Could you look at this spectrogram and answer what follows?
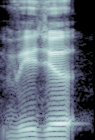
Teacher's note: جیم کو ہلا کر پڑھنا ہے، قلقلہ ہے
